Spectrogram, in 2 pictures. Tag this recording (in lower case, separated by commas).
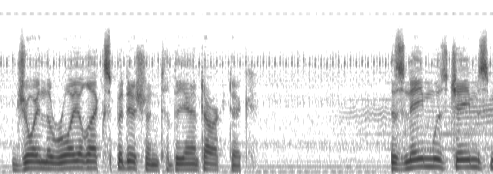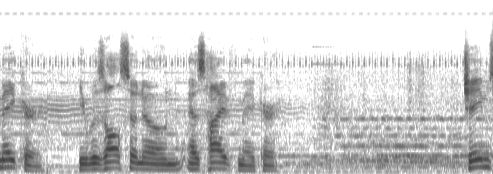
music, television, speech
